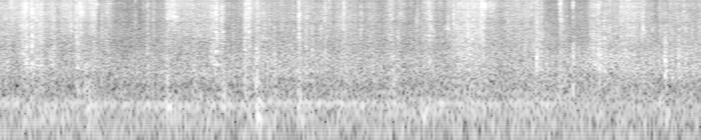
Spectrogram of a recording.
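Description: Cardboard boxes being folded and flattened by hand, with irregular scraping and crackling of cardboard and crumpled paper packing, over a steady low engine rumble.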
